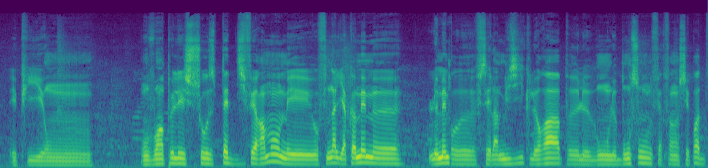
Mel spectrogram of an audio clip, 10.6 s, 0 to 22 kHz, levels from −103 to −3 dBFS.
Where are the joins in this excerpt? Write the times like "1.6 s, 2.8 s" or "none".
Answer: 6.8 s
